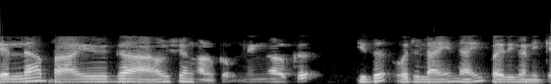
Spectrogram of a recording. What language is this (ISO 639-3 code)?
mal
